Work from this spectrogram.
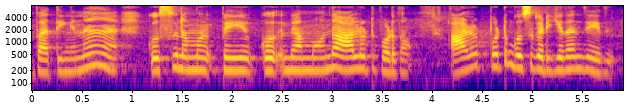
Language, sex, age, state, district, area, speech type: Tamil, female, 30-45, Tamil Nadu, Thoothukudi, urban, spontaneous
